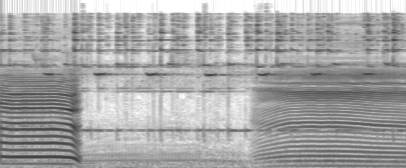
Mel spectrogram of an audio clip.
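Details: Herded village cattle in the morning, calling to gather: a strong moo that drops sharply in pitch, a brief pause filled with cowbell chimes, then a second sustained low moo.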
